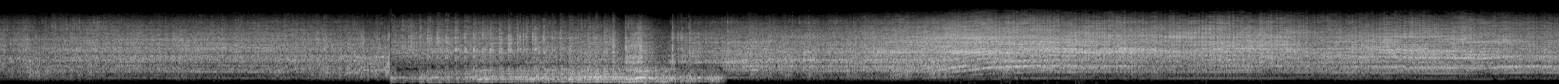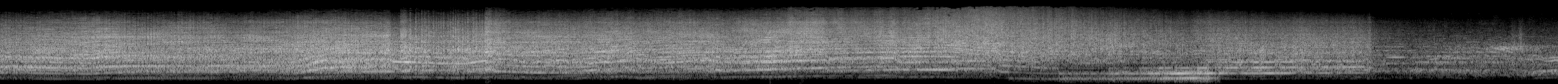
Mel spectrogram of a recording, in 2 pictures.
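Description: Two drag-racing cars, a rotary-engined Toyota Starlet and a piston-engined rival, revving hard at the starting line with the pitch rising and falling. Near the end they launch and run at high revs. A deeper rumble sounds a few seconds in.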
